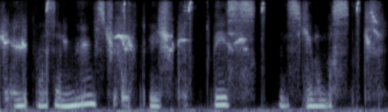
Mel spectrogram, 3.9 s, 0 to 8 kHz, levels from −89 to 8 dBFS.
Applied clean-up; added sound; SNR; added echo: neural diffusion model UNIVERSE++.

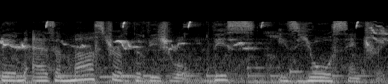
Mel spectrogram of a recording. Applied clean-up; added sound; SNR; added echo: none; Bird; 3 dB; none.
